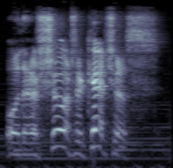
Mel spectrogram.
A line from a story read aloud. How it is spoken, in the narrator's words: barked Tok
